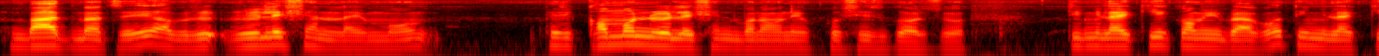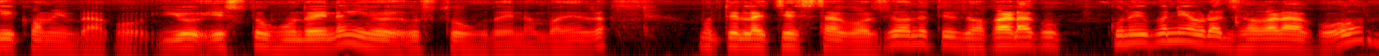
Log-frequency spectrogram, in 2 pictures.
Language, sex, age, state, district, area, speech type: Nepali, male, 18-30, West Bengal, Kalimpong, rural, spontaneous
